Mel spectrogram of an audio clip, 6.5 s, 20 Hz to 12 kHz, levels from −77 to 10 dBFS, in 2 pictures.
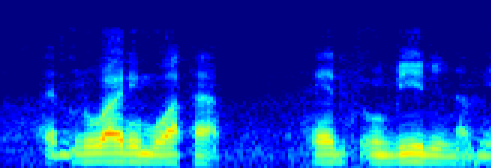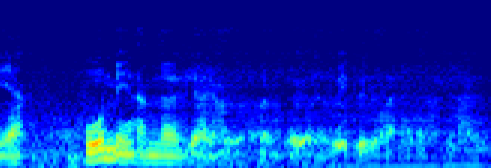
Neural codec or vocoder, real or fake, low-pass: codec, 16 kHz, 0.5 kbps, FunCodec, trained on LibriTTS, 25 frames a second; fake; 7.2 kHz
